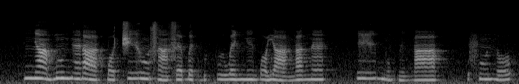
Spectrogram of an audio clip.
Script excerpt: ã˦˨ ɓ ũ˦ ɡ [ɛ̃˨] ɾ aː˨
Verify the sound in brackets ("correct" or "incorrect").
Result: incorrect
